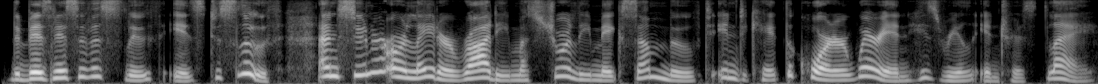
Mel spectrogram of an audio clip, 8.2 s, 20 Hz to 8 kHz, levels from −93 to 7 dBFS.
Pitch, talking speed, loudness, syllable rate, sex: 215 Hz, 195 wpm, -21 LUFS, 5.5 syllables/s, female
